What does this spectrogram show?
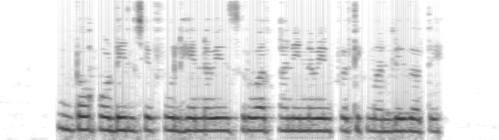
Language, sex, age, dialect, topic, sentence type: Marathi, female, 41-45, Northern Konkan, agriculture, statement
